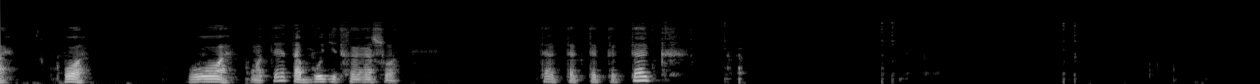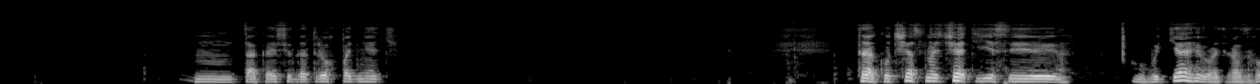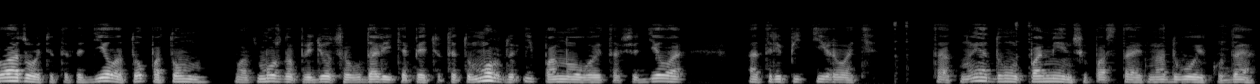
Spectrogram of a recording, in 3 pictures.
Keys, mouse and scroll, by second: 3.8-4.6 scroll up 2, 4.6-5.5 scroll down 1, 5.5-6.2 scroll down 1, 6.7 middle click, 6.7 scroll down 1, 11.2-12.1 scroll up 1, 12.1 scroll up 1, 12.2 shift+middle click, 15.4 click, 17.9 middle click, 25.2-28.2 scroll down 1, 28.2-31.3 scroll up 1, 34.0 click, 35.5 click.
